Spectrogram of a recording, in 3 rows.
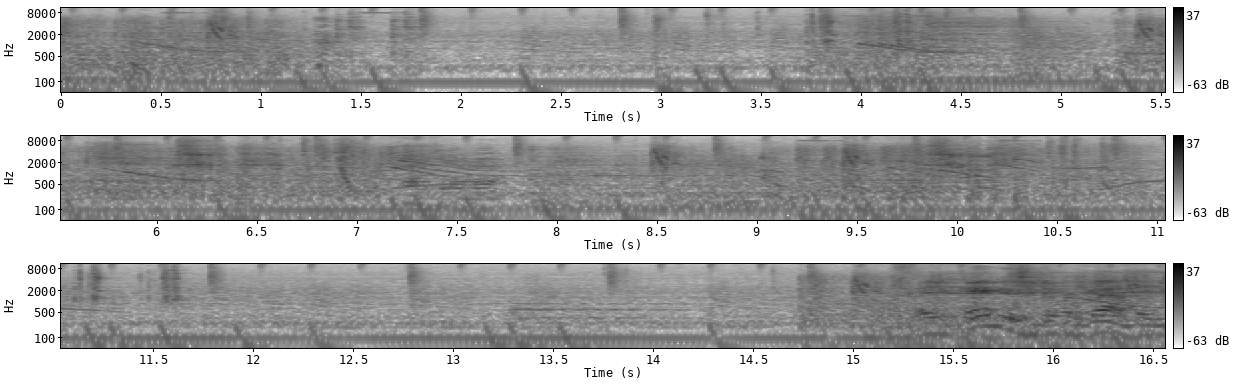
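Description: Rapid automatic gunfire and crashing impacts during a gunfight in the video game GoldenEye 007, near-continuous bursts with a game tone underneath and voices talking throughout.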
